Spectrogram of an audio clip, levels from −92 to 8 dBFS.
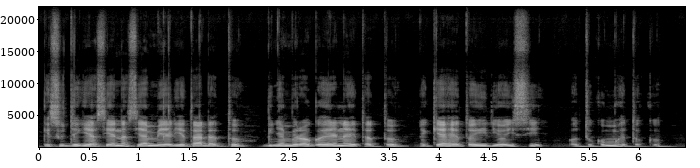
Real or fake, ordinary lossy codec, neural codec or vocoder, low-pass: real; none; none; none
